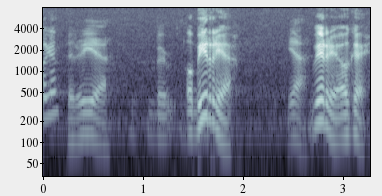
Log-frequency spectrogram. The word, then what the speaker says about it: birria: Birria. Oh, birria. Yeah. Birria. Okay. Yeah. I didn't roll my R's. I just didn't catch it. Well, it sounds different. Birria. You gotta roll your R's, man.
